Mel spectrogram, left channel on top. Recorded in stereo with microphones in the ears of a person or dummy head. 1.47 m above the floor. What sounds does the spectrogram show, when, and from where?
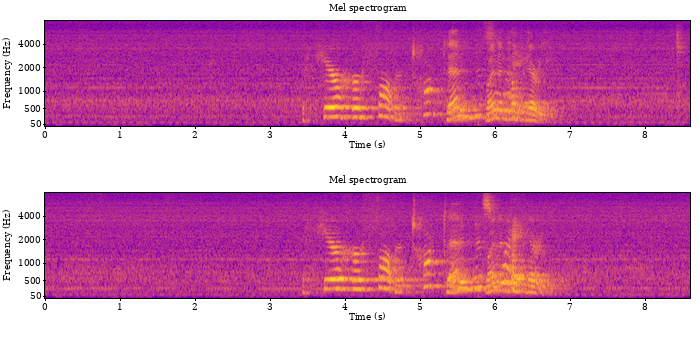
3.4 s a woman speaking: 50° left (ahead or behind), 1.0 m; by 6.4 s 40° right (ahead or behind), 1.2 m
5.4 s a man speaking: 70° left (ahead or behind), 1.1 m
